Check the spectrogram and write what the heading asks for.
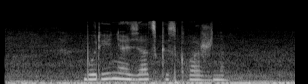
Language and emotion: Russian, neutral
